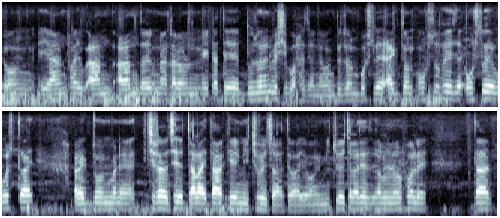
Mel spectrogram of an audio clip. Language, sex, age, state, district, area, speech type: Bengali, male, 18-30, West Bengal, Birbhum, urban, spontaneous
